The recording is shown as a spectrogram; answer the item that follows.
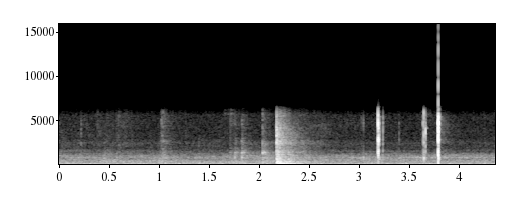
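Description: A dull knock about halfway through, then three sharp clicks close together near the end, over a steady low hum.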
